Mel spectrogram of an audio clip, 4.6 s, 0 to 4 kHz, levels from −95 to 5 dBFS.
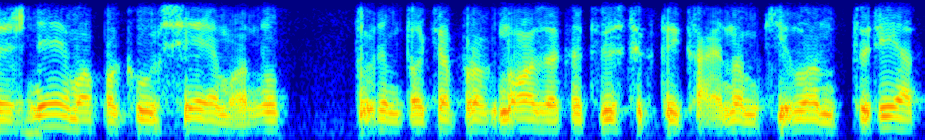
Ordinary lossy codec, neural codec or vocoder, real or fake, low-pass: Opus, 32 kbps; vocoder, 44.1 kHz, 80 mel bands, Vocos; fake; 3.6 kHz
